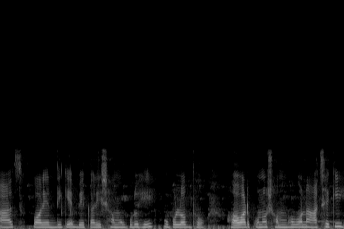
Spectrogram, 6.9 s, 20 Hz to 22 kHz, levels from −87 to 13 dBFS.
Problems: constant background noise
